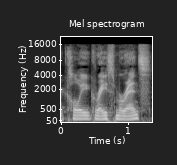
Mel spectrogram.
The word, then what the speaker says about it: Chloe Grace Moretz: My next one comes from The Tonight Show, who had, I'm going to butcher her name, I'm sorry, Chloe Grace Moretz.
